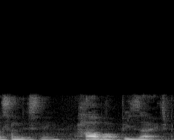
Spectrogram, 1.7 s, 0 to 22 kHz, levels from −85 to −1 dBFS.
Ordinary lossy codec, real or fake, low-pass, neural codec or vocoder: Opus, 64 kbps; real; 7.2 kHz; none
